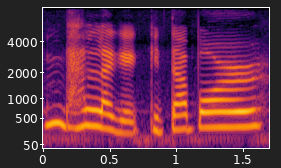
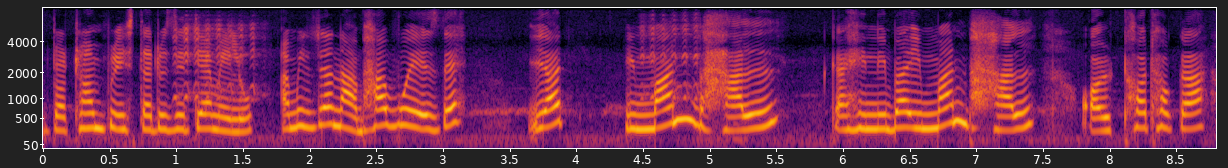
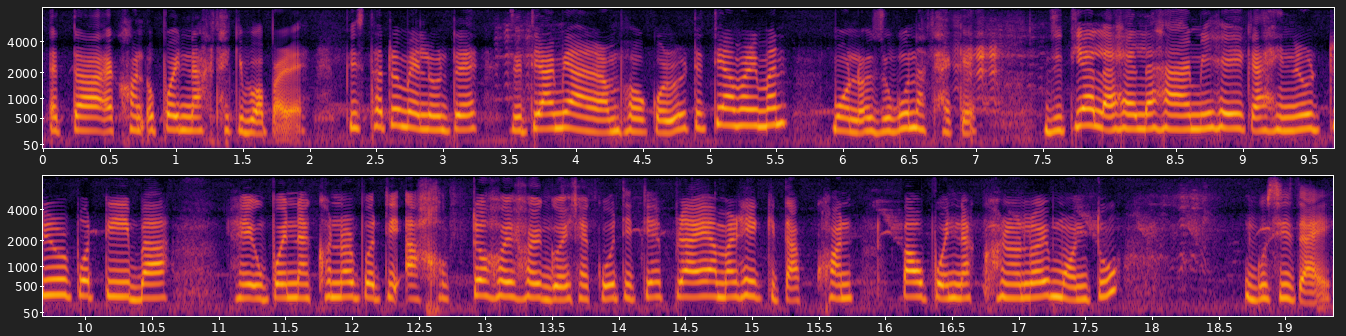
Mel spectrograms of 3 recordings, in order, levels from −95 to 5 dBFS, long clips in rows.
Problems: background sounds at intervals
